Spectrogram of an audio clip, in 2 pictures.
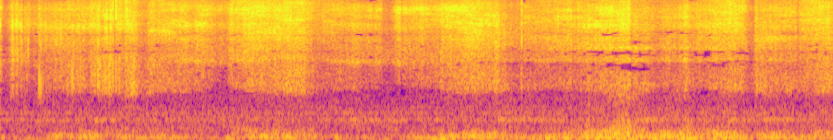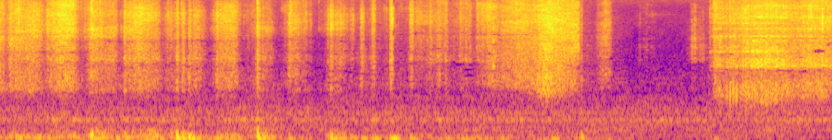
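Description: Fingertips and nails press, rub and scratch through loose dry instant coffee granules on a dark clay plate. The result is a steady, gritty rustling and scraping with a low, rumbling body and a bright, hissy top. Sharper crunchy ticks stand out in the second half before a brief quieter moment near the end.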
